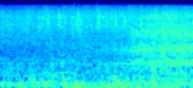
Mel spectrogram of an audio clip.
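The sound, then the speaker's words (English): Steady, dense rain with wind in a storm under a greenish-yellow sky, a continuous rushing roar with a deep low rumble that stays at an even, loud level throughout, with no voices. “The wind and rain were picking up”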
